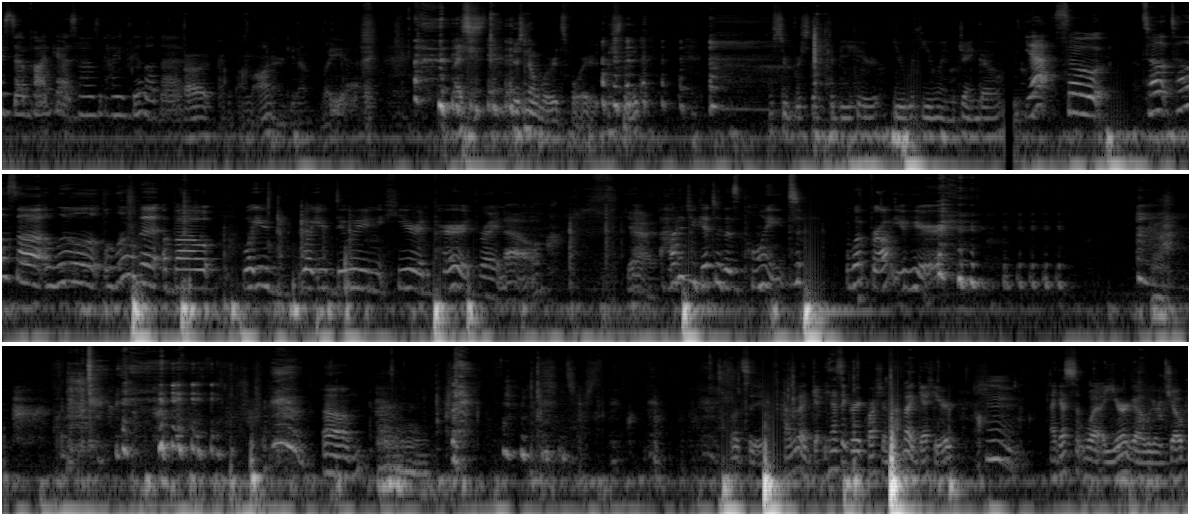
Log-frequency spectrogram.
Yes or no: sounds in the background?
yes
